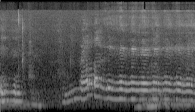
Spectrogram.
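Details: Cat indoors in a small room, giving drawn-out, tonal meows that dip and then rise into a long, sustained, wavering note held for over two seconds.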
